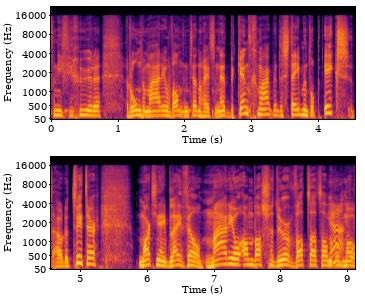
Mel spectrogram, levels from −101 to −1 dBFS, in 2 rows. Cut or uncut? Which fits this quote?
cut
